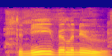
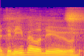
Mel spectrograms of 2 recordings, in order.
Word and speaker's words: Denis Villeneuve: Denis Villeneuve. – That's right, that Dune name. Yeah, Denis Villeneuve.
